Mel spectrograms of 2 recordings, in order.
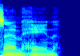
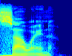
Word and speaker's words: Samhain: it's not pronounced Samhain, it's Samhain. They spelled it right, but because it's originally a Celtic or Irish word, if you prefer, it's not really pronounced how it's read. So it's Samhain instead of Samhain.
